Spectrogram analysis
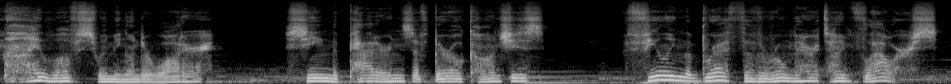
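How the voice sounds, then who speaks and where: Low, slow, shy young diver. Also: female voice, soft background music. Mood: earnest, wistful. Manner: hesitant, soft-spoken, earnest. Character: shy, gentle, earnest young woman diver. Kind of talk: anime game voice acting.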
